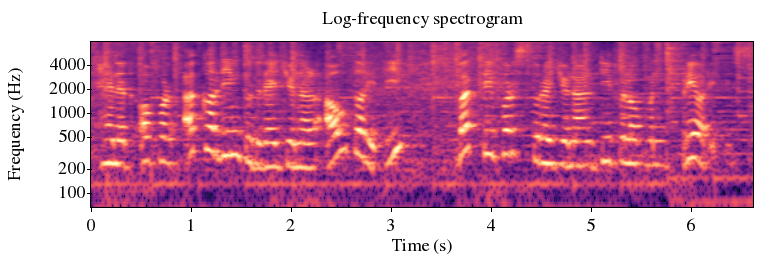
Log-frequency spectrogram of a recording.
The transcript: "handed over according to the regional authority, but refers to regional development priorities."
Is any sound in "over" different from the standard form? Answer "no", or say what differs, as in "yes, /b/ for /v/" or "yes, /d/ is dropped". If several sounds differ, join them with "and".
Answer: yes, /f/ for /v/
